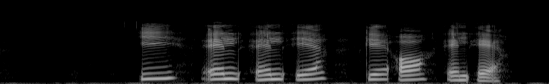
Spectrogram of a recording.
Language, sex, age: Norwegian, female, 54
